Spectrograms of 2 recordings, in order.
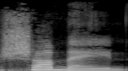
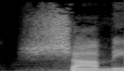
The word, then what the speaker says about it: Charmian: writers George Johnston and Charmian Clif. I'm saying it correctly. It's not Charmaine, it's Charamian.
